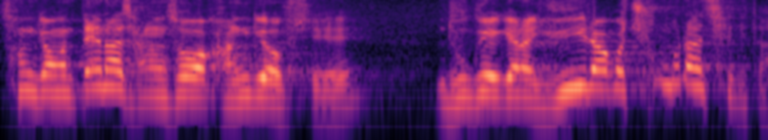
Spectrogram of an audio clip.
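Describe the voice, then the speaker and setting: A man rattles along at a very fast pace while noticeable background noise runs underneath. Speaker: missionary lecturer. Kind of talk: lecture.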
